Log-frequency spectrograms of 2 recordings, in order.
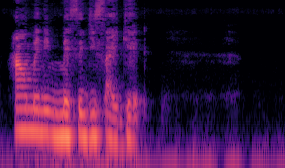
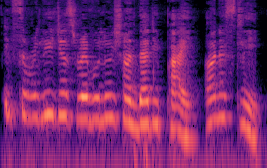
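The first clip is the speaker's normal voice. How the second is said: higher and louder, thrilled declaration; excited exclamation; 8 semitones higher, 4 dB louder than usual. Real, not acted. Declaring to Daddy Pai, a religious revolution, excitedly. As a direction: announce it with rising excitement.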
